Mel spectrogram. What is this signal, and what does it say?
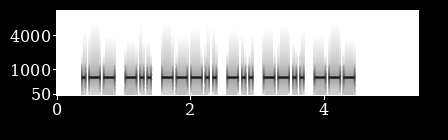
Morse code, heard as a keyed tone, about 22 wpm, 700 Hz. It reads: WD8DZO
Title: USA Call Signs - 6 Characters - 3x Character Spacing - 22wpm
